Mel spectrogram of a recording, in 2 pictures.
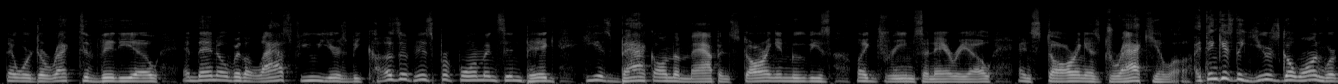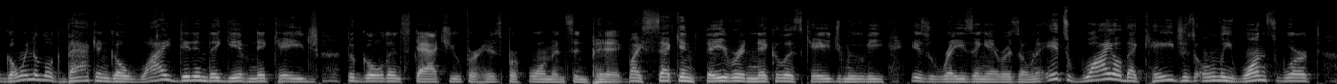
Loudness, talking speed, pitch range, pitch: -31 LUFS, 180 wpm, 135-175 Hz, 150 Hz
